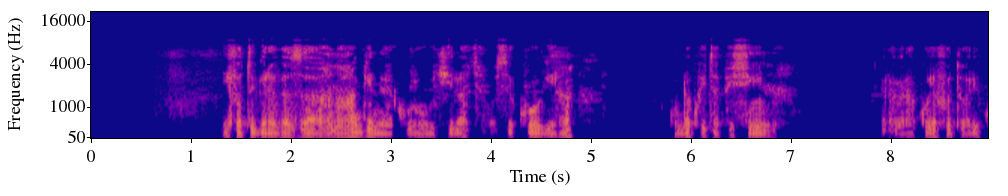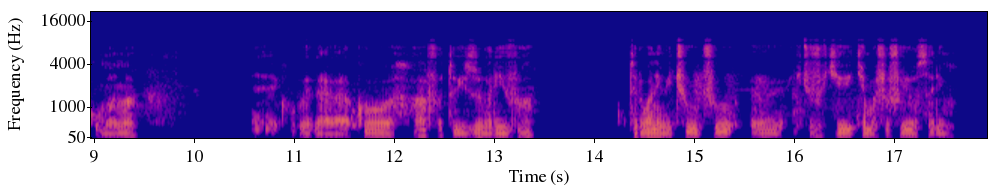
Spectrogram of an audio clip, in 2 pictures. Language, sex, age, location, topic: Kinyarwanda, male, 25-35, Nyagatare, finance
